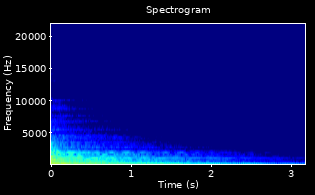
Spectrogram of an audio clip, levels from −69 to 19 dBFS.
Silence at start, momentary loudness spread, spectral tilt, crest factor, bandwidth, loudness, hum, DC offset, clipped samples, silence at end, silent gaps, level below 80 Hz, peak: 0 s; 21 LU; -7.5 dB/octave; 22 dB; 10.5 kHz; -30 LUFS; none; under 0.1%; under 0.1%; 0 s; none; -36 dBFS; -6 dBFS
